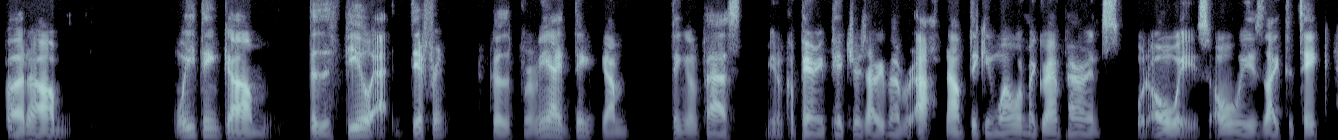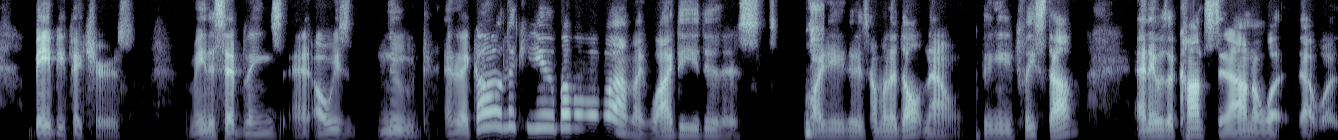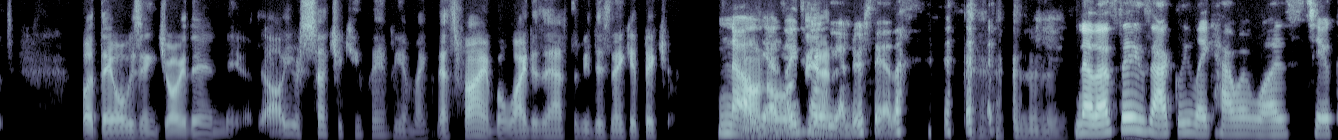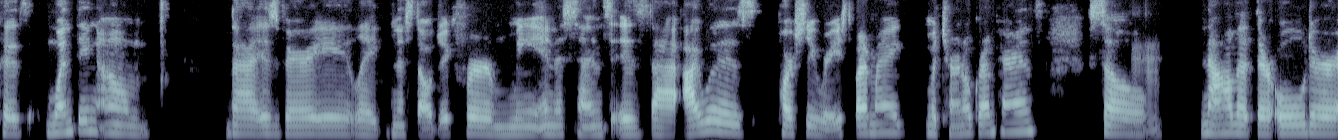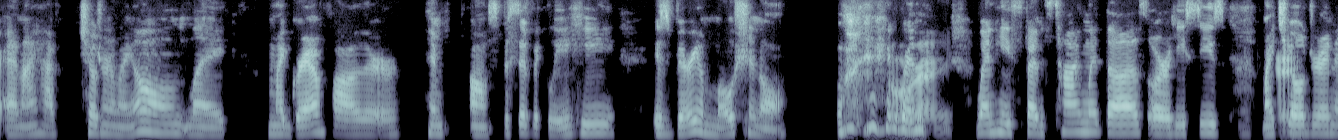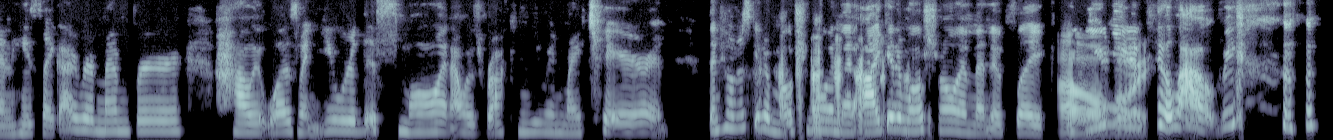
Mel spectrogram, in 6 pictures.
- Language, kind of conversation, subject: English, unstructured, How do shared memories bring people closer together?
- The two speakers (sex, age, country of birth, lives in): female, 25-29, United States, United States; male, 40-44, United States, United States
- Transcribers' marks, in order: tapping; chuckle; other background noise; laughing while speaking: "that"; chuckle; lip smack; laughing while speaking: "whe"; laugh; laughing while speaking: "beca"; laugh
